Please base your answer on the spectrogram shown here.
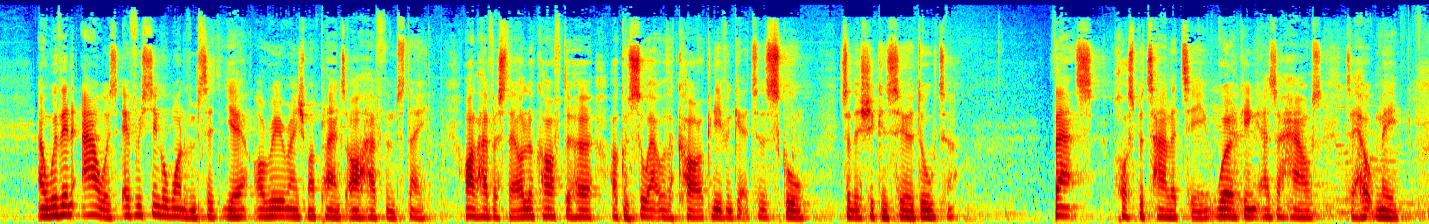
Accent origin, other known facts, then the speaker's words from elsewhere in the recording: London, United Kingdom; I'm originally from London, the best city in the world.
